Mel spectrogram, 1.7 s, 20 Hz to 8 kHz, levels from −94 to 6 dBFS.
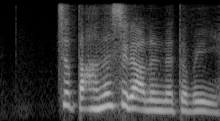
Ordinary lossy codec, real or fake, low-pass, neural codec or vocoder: none; fake; 7.2 kHz; codec, 16 kHz, 0.5 kbps, FunCodec, trained on Chinese and English, 25 frames a second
